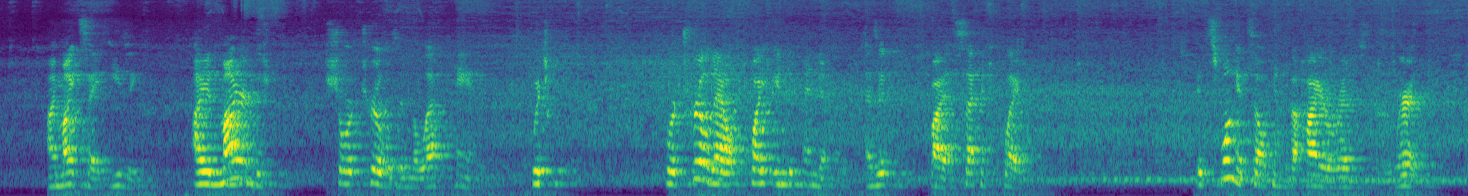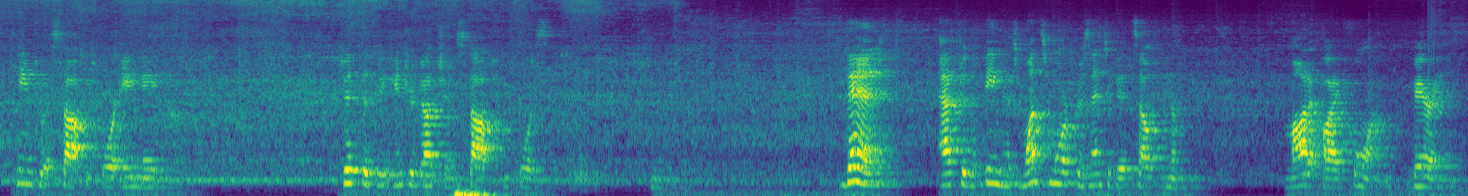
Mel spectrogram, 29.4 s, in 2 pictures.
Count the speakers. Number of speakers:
1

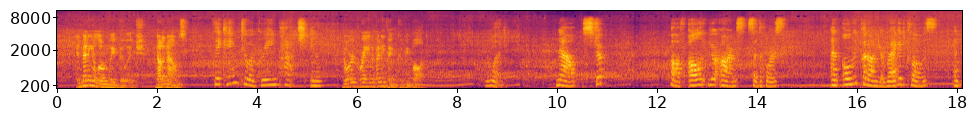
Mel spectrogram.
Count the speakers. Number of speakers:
2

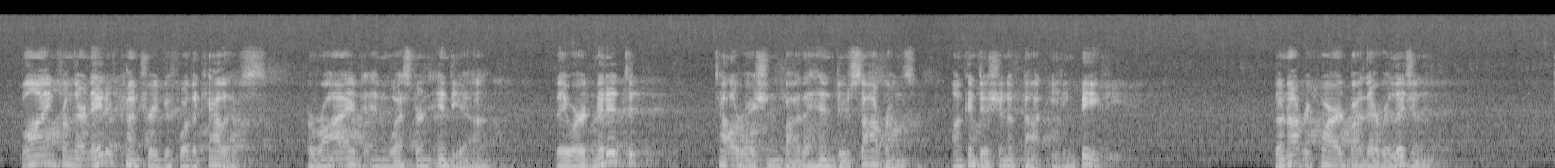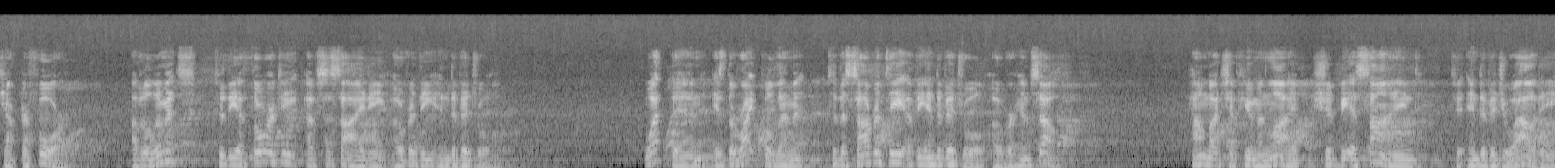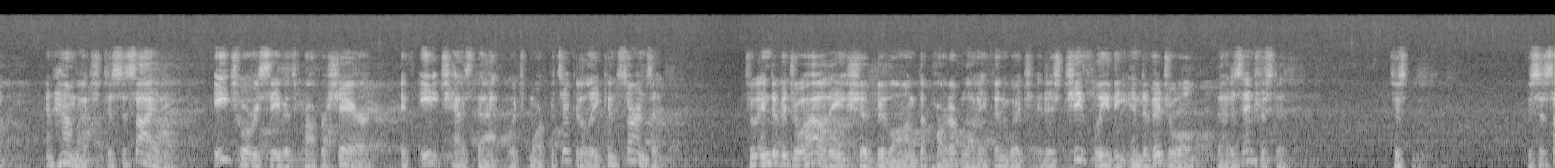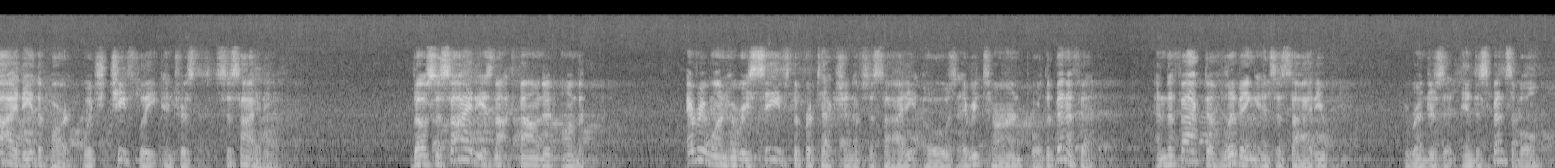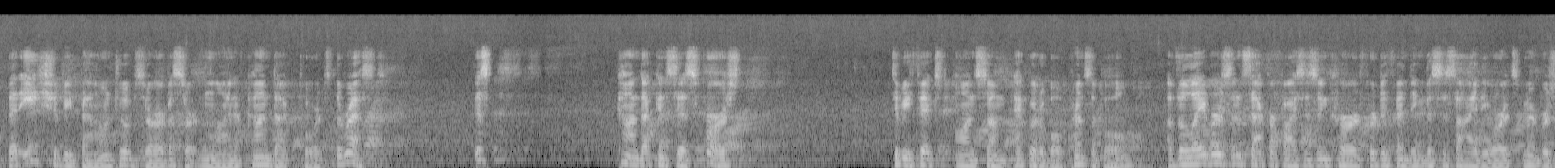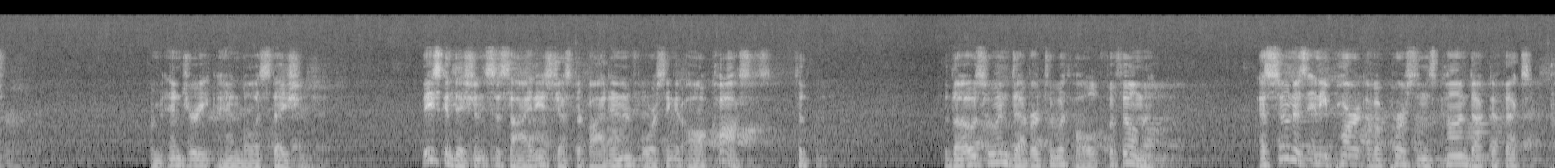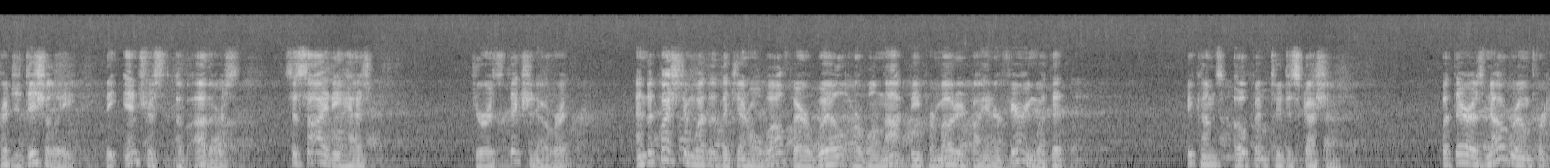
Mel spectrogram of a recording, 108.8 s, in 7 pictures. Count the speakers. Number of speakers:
1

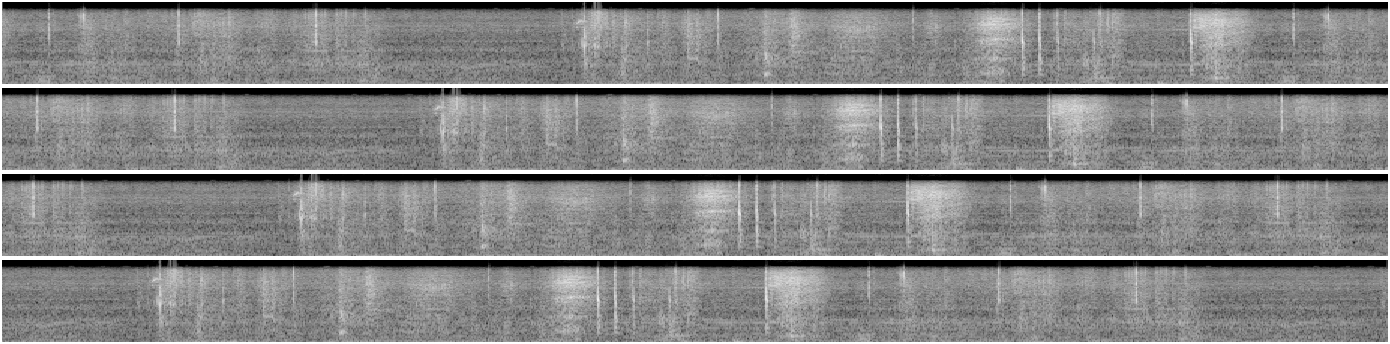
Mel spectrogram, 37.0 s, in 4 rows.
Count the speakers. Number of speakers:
0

